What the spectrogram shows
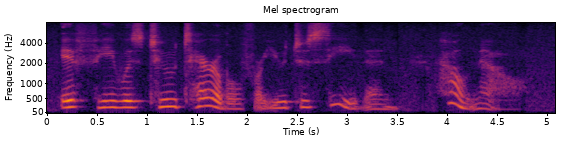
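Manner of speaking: ordinary delivery, nothing marked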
